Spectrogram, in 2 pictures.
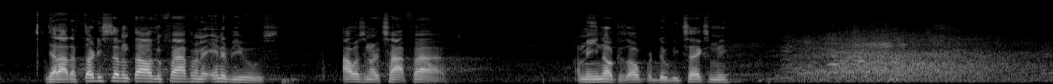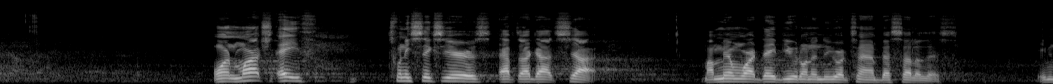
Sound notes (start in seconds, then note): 7.6 crowd laughing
